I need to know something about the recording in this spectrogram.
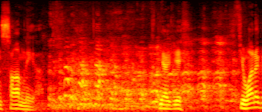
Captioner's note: students laugh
